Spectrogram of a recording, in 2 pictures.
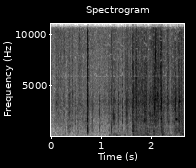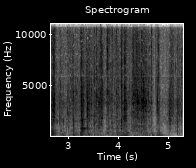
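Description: Dry mesquite wood being handled and piled: an irregular run of clicks, snaps and rustles of branches knocking together, with a few sharper knocks.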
